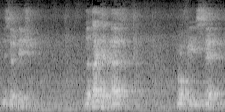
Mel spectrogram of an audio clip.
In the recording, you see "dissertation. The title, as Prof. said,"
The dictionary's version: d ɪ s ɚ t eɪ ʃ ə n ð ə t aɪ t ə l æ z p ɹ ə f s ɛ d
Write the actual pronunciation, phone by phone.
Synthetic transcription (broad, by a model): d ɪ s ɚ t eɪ ʃ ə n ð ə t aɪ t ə n æ z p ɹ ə f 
